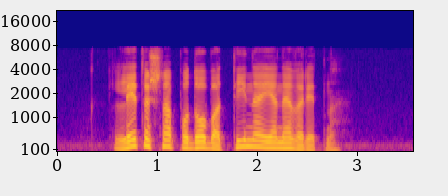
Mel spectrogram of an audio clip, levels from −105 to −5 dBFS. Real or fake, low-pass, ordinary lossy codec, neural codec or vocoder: real; 7.2 kHz; none; none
